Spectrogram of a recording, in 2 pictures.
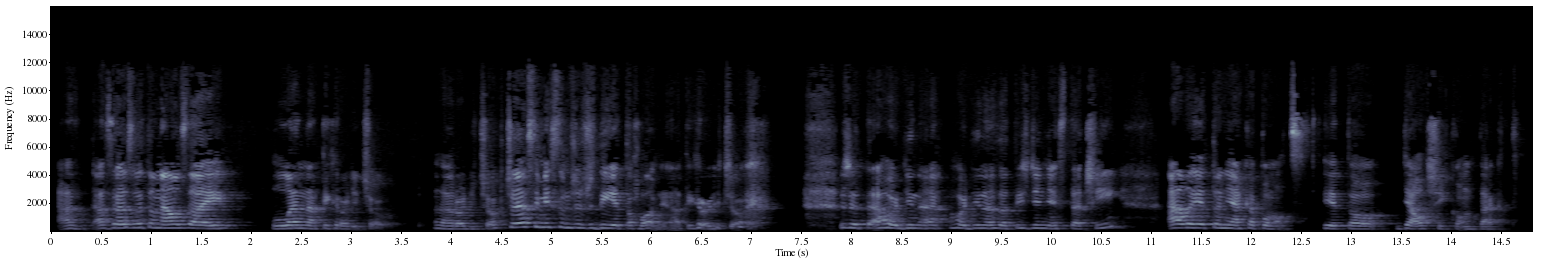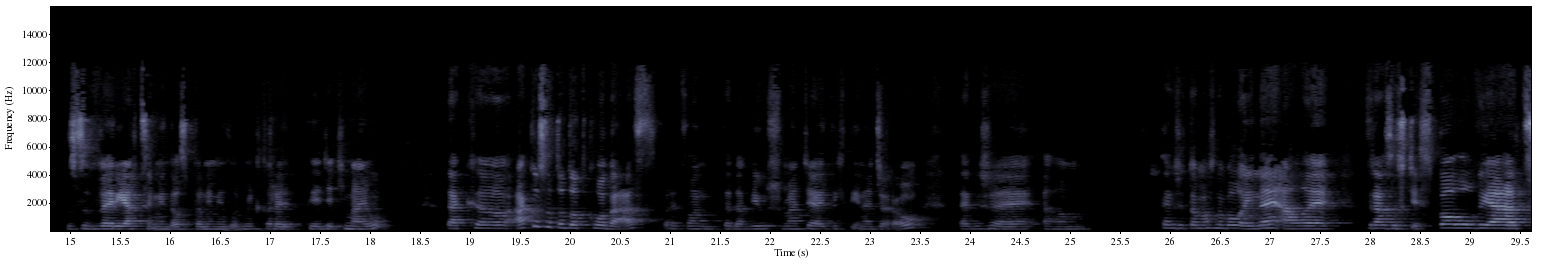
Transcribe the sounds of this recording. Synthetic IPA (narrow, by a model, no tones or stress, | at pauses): ʔaazɾazujɛt̪ɔnaɔzaj | lɛnːat̪iːɣɾɔɟit͡ʃɔ̰ | ɾɔɟit͡ʃɔxt͡ʃɔjasimisliːmʒɛvʒd̪ijɛt̪ɔɦlaʊɲɛ̰na̰t̪iːɣɾɔɟit͡ʃɔ̰x | ʒɛt̪aːɦɔɟinaɦɔɟinazat̪iːʒɟɛɲɲɛst̪at͡ʃiːʔalɛjɛt̪ɔɲɛakaːpɔmɔt͡s | jɛt̪ɔɟalʃiːkɔnt̪akt̪ | zʋɛɾɪat͡simid̪ɔspɛliːmizlṵɟmikt̪ɔɾɛːt̪ɪɛɟɛcimajuː | t̪akʔakɔsat̪ɔd̪ɔt̪klɔʋa̰ːspɾɛtt͡salɛnt̪ɛd̪aʋiuʒmaːcɛajt̪iːxt̪ḭnad͡ʒɛ̰ɾɔ̰ʊ | t̪aɡʒɛ | t̪aɡʒɛt̪ɔmɔʒnɔbɔlɔinɛːʔalɛzɾazuscɛspɔluʋɪat͡s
